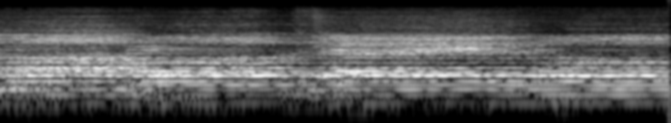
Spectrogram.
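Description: Male choir singing sustained chords in harmony; the chord changes about halfway through.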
